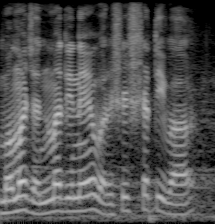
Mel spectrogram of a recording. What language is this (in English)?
Sanskrit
